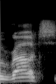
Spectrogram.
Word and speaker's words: route: Here's route one and here's route two. So routes the different route is it can be a route. Some like I say some people say route some people say route.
